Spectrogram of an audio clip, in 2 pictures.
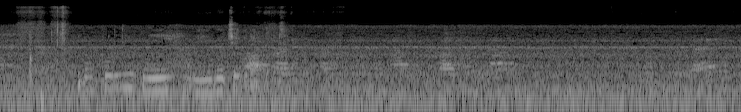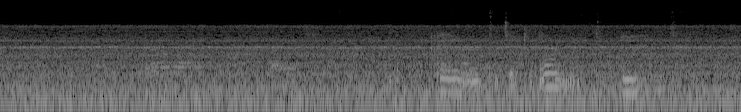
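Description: A young girl speaks softly close by.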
